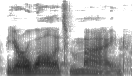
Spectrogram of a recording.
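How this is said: It is said in a put-on gangster voice. "I don't know why I said it in a gangster"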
